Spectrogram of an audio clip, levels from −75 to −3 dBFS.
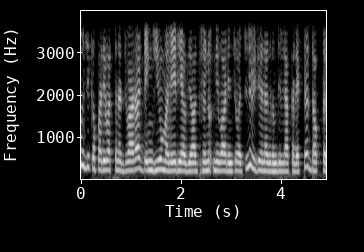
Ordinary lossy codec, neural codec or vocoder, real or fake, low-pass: AAC, 32 kbps; codec, 16 kHz, 2 kbps, X-Codec, WavLM features, trained on Multilingual LibriSpeech; fake; 3.6 kHz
